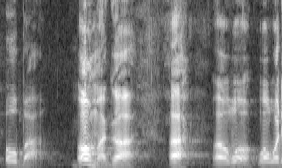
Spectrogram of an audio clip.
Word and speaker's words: Obba: your name I said Oba oh my God uh what they call you for short I said there is no short it's Oba two syllables OB like Mary Tommy Bobby Sammy you can do it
